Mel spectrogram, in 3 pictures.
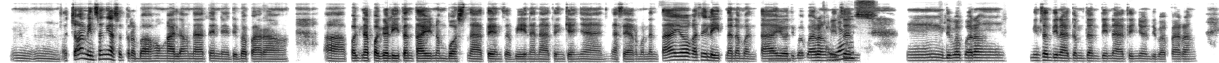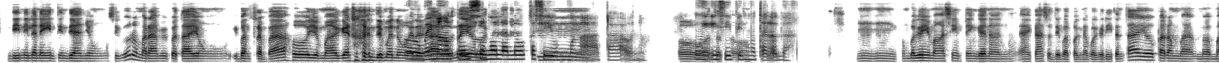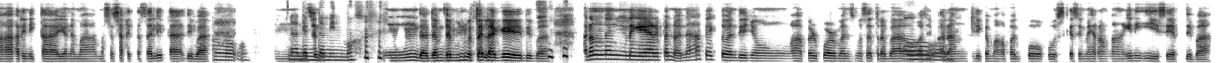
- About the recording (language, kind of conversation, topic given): Filipino, unstructured, Paano mo hinaharap ang mga pangyayaring nagdulot ng sakit sa damdamin mo?
- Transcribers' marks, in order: chuckle; laughing while speaking: "gano'n"; chuckle; chuckle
